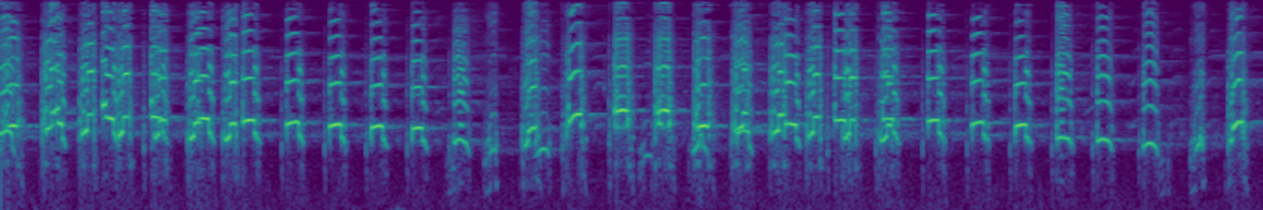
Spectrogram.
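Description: A seriema gives loud, yelping, strongly ringing notes, about three per second, in an unbroken barking series with slight rises and falls in pitch.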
